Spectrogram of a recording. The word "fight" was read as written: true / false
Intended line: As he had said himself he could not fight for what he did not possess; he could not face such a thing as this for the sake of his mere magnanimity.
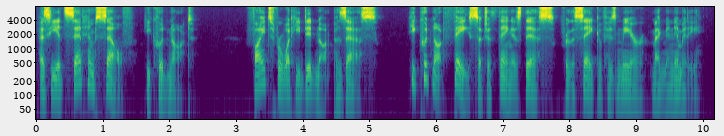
false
